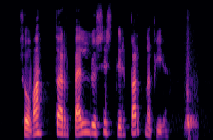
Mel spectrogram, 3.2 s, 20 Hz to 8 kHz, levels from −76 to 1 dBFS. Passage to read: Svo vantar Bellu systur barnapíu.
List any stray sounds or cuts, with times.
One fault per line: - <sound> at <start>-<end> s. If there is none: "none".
- whoosh at 2.8-3.0 s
